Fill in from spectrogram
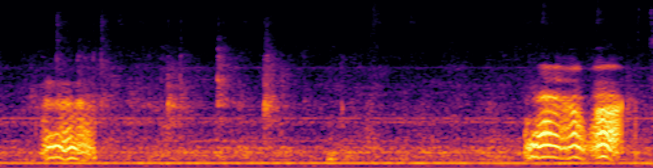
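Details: A young baby Catalina macaw crying at night gives two drawn-out, wavering, nasal cries a few seconds apart, with softer sounds in between and a steady low electrical hum; its cries are likened to a puppy dog's.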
